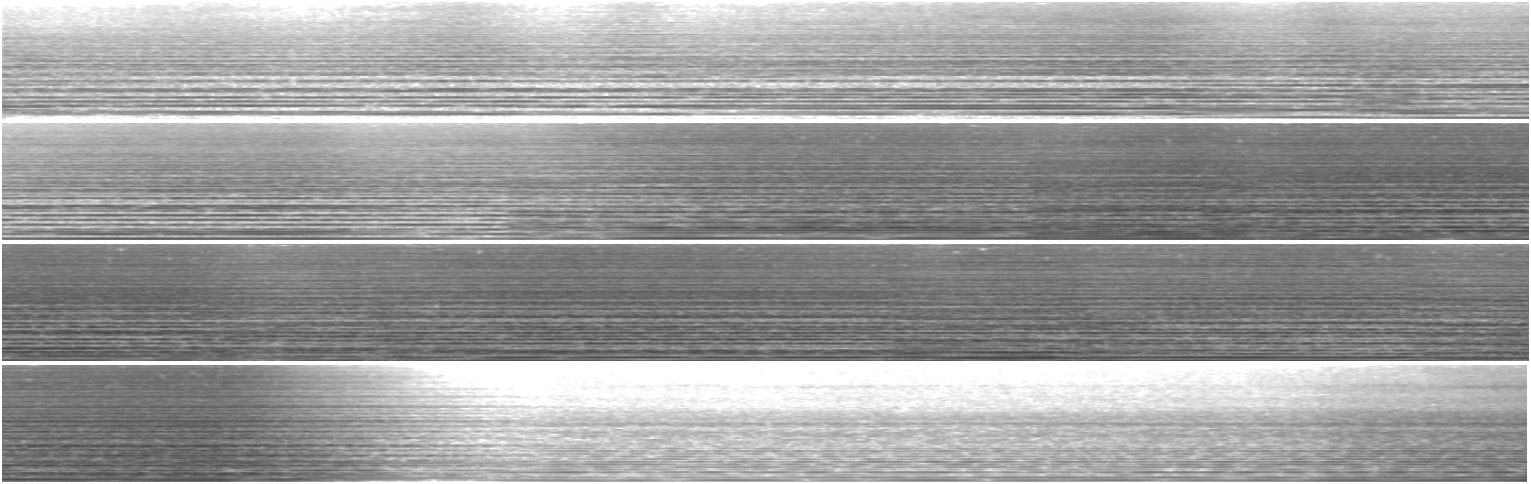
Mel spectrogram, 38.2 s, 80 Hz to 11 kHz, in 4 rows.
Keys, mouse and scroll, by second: 0.1 ctrl+r, 1.4 click, 2.1 middle click, 5.2 click, 6.8 middle click, 8.1 click, 11.9 shift+click, 12.4 middle click, 15.0 e, 15.6 z, 17.3 click, 17.7 ctrl+z, 18.1 middle click, 21.6 e, 22.4 z, 23.9 click, 24.6 ctrl+z, 25.4 e, 27.3 click, 27.9 middle click, 31.0 click, 31.7 shift+click, 35.3 click.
